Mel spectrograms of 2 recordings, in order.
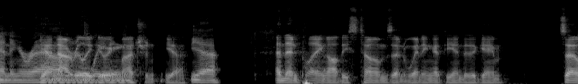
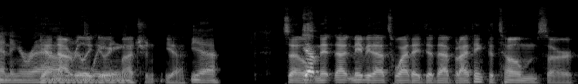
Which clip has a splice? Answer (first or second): second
